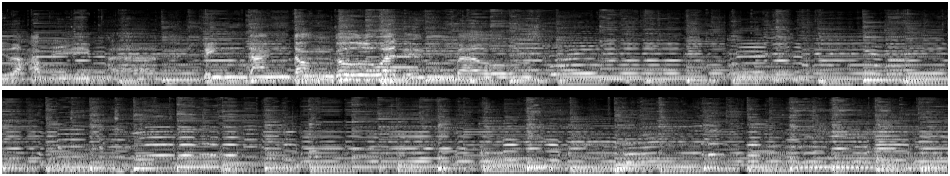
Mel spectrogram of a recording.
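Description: Instrumental break in a folk song: a fiddle playing the tune over acoustic guitar accompaniment, with a steady rhythm.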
